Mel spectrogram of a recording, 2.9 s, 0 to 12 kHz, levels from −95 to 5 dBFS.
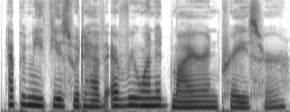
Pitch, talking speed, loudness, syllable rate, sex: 190 Hz, 185 wpm, -16 LUFS, 6.6 syllables/s, female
